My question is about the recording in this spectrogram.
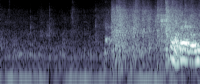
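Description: A few faint clicks of food being handled, then a person's voice: a loud breathy rush about two seconds in that turns into a voiced, falling groan near the end.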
